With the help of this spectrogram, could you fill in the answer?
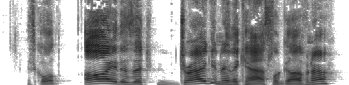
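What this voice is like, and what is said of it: Mock British accent, Australian-sounding. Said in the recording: “Like an Australian pretending to do a British accent? Because uh-huh. That's what you did.”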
